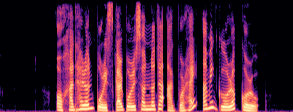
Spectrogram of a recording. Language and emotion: Assamese, happy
